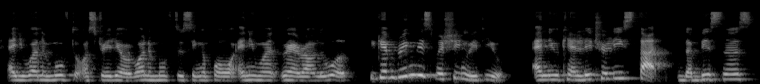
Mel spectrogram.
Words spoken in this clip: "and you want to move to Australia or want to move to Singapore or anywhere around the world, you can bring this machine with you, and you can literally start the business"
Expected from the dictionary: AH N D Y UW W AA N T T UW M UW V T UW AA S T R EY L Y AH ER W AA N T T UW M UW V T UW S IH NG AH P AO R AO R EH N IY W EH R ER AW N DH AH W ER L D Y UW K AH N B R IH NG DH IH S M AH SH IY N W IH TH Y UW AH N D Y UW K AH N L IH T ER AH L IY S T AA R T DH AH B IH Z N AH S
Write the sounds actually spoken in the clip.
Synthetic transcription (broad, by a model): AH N Y UW W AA N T T UW M UW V T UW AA S T R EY L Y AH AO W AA N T T UW M UW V T UW S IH NG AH P AO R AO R EH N IY W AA W ER AW N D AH W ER L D Y UW K AH N B R IH NG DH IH S M AH SH IY N W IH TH Y UW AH N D Y UW K AH N L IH T ER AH L IY S T AA T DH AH B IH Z N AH S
